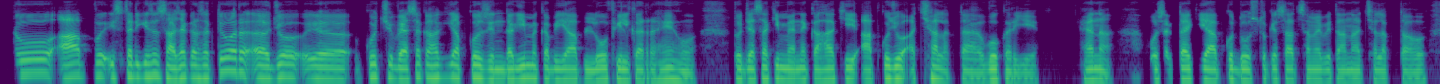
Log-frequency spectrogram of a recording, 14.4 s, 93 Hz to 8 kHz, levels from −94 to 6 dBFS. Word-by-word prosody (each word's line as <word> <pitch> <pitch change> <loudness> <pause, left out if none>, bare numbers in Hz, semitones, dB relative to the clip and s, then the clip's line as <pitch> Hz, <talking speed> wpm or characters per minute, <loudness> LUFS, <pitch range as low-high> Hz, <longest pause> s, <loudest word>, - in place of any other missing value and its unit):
तो 165 +2 0
आप 145 +3 +3 0.2
इस 135 - -2
तरीके 140 0 +1
से 150 - +1
साझा 130 -1 +3
कर 130 -1 -1
सकते 125 +8 -2
हो 185 - +2
और 185 -1 +4
अ, 125 -7 +3
जो 135 +4 +1
अ, 115 -2 0 0.2
कुछ 135 -1 -1
वैसा 110 +5 +4
कहा 130 -1 +1
कि 130 +2 -5
आपको 130 +1 +2
ज़िंदगी 105 +1 +1
में 125 -1 -1
कभी 105 -1 -1
आप 100 - -9
लो 100 +2 +1
फील 105 -1 +2
कर 100 0 -1
रहे 100 +3 -1
हों 90 -6 -2 0.4
तो 110 - +1
जैसा 105 +3 +2
कि 120 +1 -2
मैंने 105 -1 0
कहा 105 +1 +1
कि 110 -1 +1
आपको 100 +5 +1
जो 120 +1 +3
अच्छा 120 +1 0
लगता 95 -2 -3
है 85 - -2
वो 100 +4 +2
करिए। 85 -2 -5 0.5
है 100 - +4
ना? 100 -6 -1 0.4
हो - - 0
सकता 110 - 0
है 105 - +5
कि 110 - +1
आपको 100 +2 +3
दोस्तों 100 -1 -1
के 105 - -3
साथ 100 -1 0
समय 100 0 -2
बिताना 95 -1 -2
अच्छा 95 +1 -5
लगता 90 -1 -4
हो, 90 +1 -4
110 Hz, 230 wpm, -25 LUFS, 100-125 Hz, 0.5 s, है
